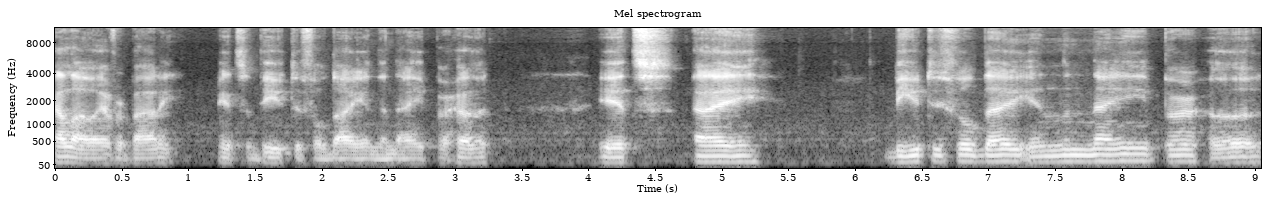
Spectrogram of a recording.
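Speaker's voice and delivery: understated, hushed, low and soft voice. Reading a viewer comment, then showing what Mister Rogers sounds like: Mister Rogers voice. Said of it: "Mister Rogers is more like this".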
